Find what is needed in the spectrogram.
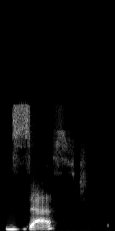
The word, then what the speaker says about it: ZST: They were all in spelled ZST, pronounced Zest, which was mostly classified as an amateur and semi-pro MMA promotion.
